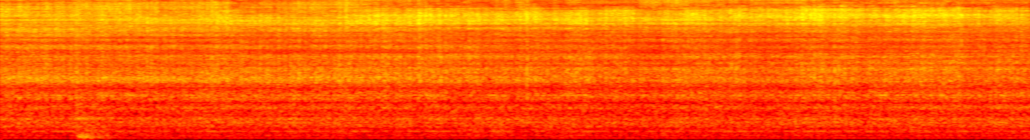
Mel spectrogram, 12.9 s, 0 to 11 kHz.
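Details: Gas-shielded flux-cored (FCAW-G) weld on a lap joint, contact tip to work 3/8–1/2 inch, clean nozzle: even, steady crackling sizzle with no pops or sputter; smooth, stable arc, slag peeling off on its own.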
